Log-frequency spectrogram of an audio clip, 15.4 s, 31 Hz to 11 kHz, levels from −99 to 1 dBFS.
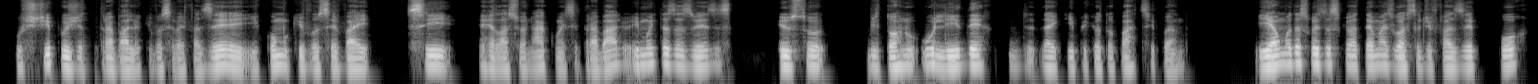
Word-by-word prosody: os - - -3
tipos 120 -5 +2
de 95 - -6 0.2
trabalho 95 -2 -1
que 90 - -22
você 95 0 -4
vai 90 -1 -6
fazer 100 +4 +2
e 95 - -9
como 110 +1 0
que 105 - -5
você 100 0 -3
vai 95 0 +1 0.4
se 115 -2 +5 0.3
relacionar 100 0 -3
com 95 - -11
esse 95 - -10
trabalho, 105 +6 -2
e - - +2
muitas 125 +1 0
das 115 -2 -2
vezes, 110 - -2 0.5
eu 110 0 +6
sou 110 +1 0 0.4
me 110 0 -4
torno 105 +2 +2
o 120 - +2
líder 115 +2 +4 0.2
d 110 -1 -13
da 105 - 0
equipe 100 +1 -8
que 105 - -8
eu - - +2
estou 100 +1 -10
participando. 100 -3 -8 0.7
E 105 +1 +7
é 110 - +11
uma 130 +2 +2
das 135 -1 +2
coisas 125 -1 +2
que 120 - -7
eu - - +2
até 115 0 +1
mais 115 0 -2
gosto 105 0 0
de 105 +1 -8
fazer 105 +1 -2 0.2
por 115 +2 0
105 Hz, 185 wpm, -25 LUFS, 100-115 Hz, 0.7 s, é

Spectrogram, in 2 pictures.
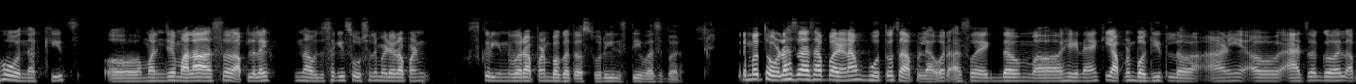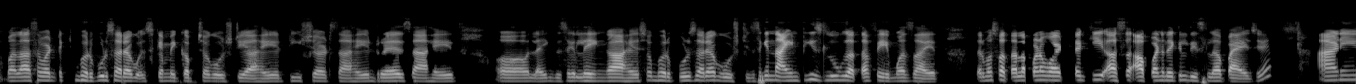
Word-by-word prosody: हो, 215 -4 +2
नक्कीच. 160 +5 -7 0.3
अ, 145 +1 -1
म्हणजे 165 +3 0
मला 165 +2 +10
असं 170 +2 0
आपल्याला 170 +1 +2
एक 180 +1 +1 0.3
नव 165 -2 0
जसं 155 +5 -9
की 185 - -3
सोशल 185 0 -5
मीडियावर 175 -2 +1
आपण 170 +1 -1 0.5
स्क्रीनवर 170 -2 -2
आपण 170 0 +2
बघत 160 -2 0
असतो 140 +1 -3
रील्स 150 -2 -7
दिवसभर. 135 -3 -6 0.6
तर - - +3
मग 235 - +8
थोडासा 225 +3 +8
असा 220 0 +7
परिणाम 205 +1 +7
होतोच 200 0 -1
आपल्यावर, 135 +2 +2
असं 175 - -3
एकदम 165 +1 0
अ, 150 - +1 0.2
हे 170 0 -1
नाही 165 +1 -2
की 200 - +1
आपण 175 +3 +3
बघितलं 170 -2 -1
आणि 160 +4 -5
अ, 160 - -4 0.3
ॲज 155 +2 +1
अ 185 - -1
गर्ल, 180 0 +1 0.2
मला 170 0 -2
असं 175 +2 -3
वाटतं, 185 -1 -4
की 200 - -20
भरपूर 190 0 -4
साऱ्या 175 -3 +1
गोष्टी 145 -2 -10
किंवा 165 -1 -5
मेकअपच्या 160 0 -6
गोष्टी 150 0 -8
आहेत, 140 +1 -5
टी-शर्ट्स 160 -1 -9
आहेत, 145 +1 -5
ड्रेस 160 0 -2
आहेत, 145 0 -2 0.4
अ, 150 -1 -3
लाइक 150 +1 -8
जसं, 155 +2 -11
की 165 - -7
लेहेंगा 165 -1 -1
आहे, 155 -1 0
अशा 165 +5 -9
भरपूर 180 0 -5
साऱ्या 190 0 +1
गोष्टी 155 -2 -11
जसं, 150 +5 -10
की - - +1
90s 200 +2 +4
लूक 200 0 -4
आता 170 -2 +1
फेमस 160 -2 -3
आहेत. 135 -3 -1 0.4
तर 175 - -5
मग 190 - -5
स्वतःला 190 -2 +1
पण 200 0 +2
वाटतं, 195 +1 +2
की 220 0 0
असं 185 - -5
आपण 185 +1 +1
देखील 195 +2 -2
दिसलं 170 -2 -4
पाहिजे 135 - -1 0.6
आणि 215 +2 +2
170 Hz, 185 wpm, -24 LUFS, 155-185 Hz, 0.6 s, मला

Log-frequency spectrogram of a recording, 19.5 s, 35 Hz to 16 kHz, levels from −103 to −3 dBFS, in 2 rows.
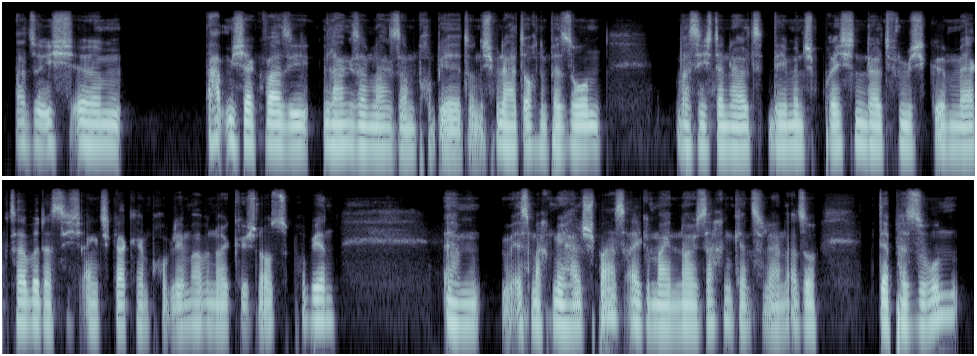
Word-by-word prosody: Also 115 0 -5
ich, 110 +1 +1
ähm, 110 -3 +2 0.9
habe - - -1
mich 120 -4 +2
ja 115 -2 +4
quasi 105 -2 +3
langsam 105 -2 +2
langsam 95 -1 0
probiert 90 -1 -1
und - - -4
ich - - -1
bin 110 - +3
halt 105 0 +2
auch 100 +1 +2
'ne 105 - -4
Person 105 +1 +2 0.8
was 105 -1 0
ich 105 -1 0
dann 105 0 +2
halt 100 -1 +2
dementsprechend 105 +1 +1
halt 105 -1 +2
für - - -10
mich 105 -1 +1
gemerkt 100 0 0
habe, 110 0 +3
dass 105 -2 -1
ich - - -7
eigentlich 105 0 -4
gar 100 0 +2
kein 100 0 -8
Problem 95 +2 -5
habe, 105 0 -3
neue 100 -1 -1
Küchen 95 -1 -4
auszuprobieren. 120 +2 -1 1.1
Ähm, 105 -3 0 0.3
es - - +1
macht 105 +2 -2
mir 105 -2 +3
halt - - +2
Spaß, 65 +1 +2
allgemein 100 -2 +1
neue 100 0 +3
Sachen 110 +4 -3
kennenzulernen. 95 -1 -3
Also 100 -3 -1 0.6
der 110 - +5
Person 105 +6 0
105 Hz, 155 wpm, -28 LUFS, 100-110 Hz, 1.1 s, der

